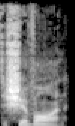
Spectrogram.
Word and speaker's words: Siobhan: Her name was Siobhan, pronounced Siobhan.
